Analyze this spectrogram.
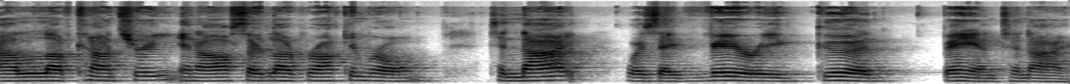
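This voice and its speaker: Someone speaks at a very slow pace with a Southern US accent and a monotone, flat intonation. The room echo is audible. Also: woman, fairly low pitch for a woman. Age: 60s. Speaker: vlogger. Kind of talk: casual chat. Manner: rambling, conversational.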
